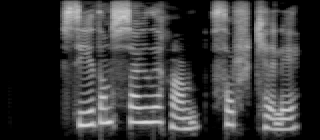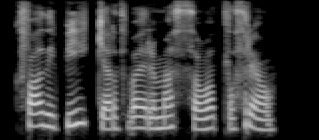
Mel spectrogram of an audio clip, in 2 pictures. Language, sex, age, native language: Icelandic, female, 17, Icelandic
